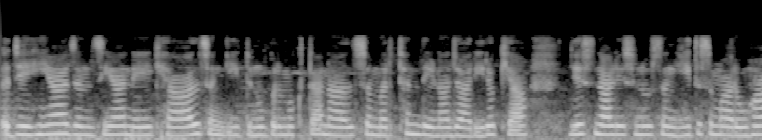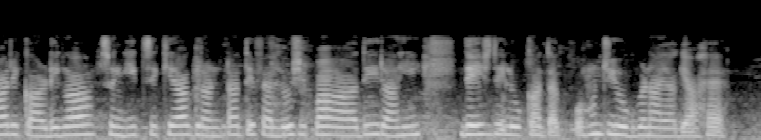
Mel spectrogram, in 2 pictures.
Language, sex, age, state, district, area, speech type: Punjabi, female, 18-30, Punjab, Ludhiana, rural, read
